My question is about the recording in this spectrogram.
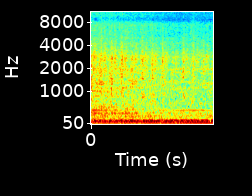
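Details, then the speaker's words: Jeep 4.0L engine reassembled after crankshaft/rod work, torqued to spec; steady rapid knock from the bottom end at idle, in time with the engine; owner unsure whether piston slap or rod knock, cause not confirmed. "well there's still a knock and stuff don't know what it is i guess you can get the stethoscope you know figure it out"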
